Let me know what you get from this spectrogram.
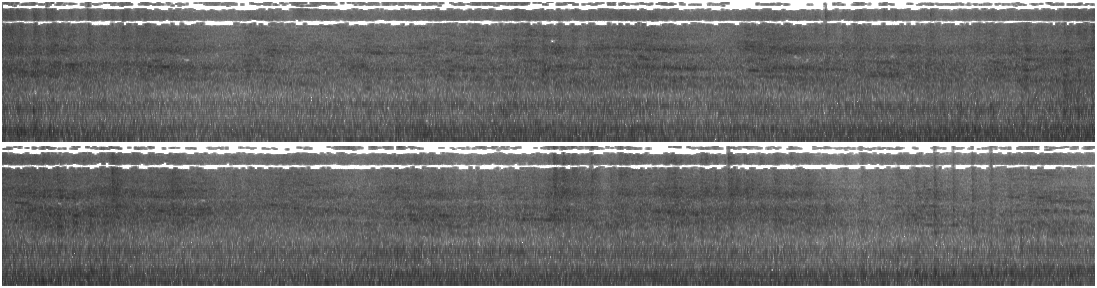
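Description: Double-stack intermodal freight cars of a fast-moving CSX train passing close by. Their steel wheels make a steady, loud running noise on the rails.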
